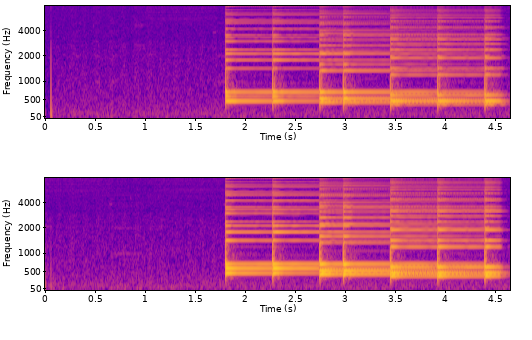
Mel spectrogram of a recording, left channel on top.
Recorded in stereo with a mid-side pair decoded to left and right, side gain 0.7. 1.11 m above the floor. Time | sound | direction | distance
1.8 | a ringtone | 20° right | 0.8 m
